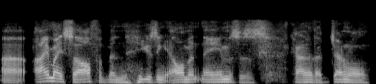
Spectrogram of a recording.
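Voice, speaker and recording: A man's voice: on the low side, fairly even intonation, fairly quick, a bit bright, no echo. A man presenting a technical guide in a recorded webinar walk-through, explaining loosely with many fillers and restarts.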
